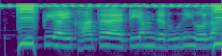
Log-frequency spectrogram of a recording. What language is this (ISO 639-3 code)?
bho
